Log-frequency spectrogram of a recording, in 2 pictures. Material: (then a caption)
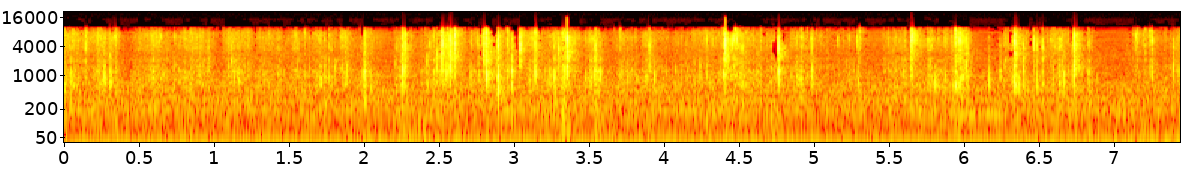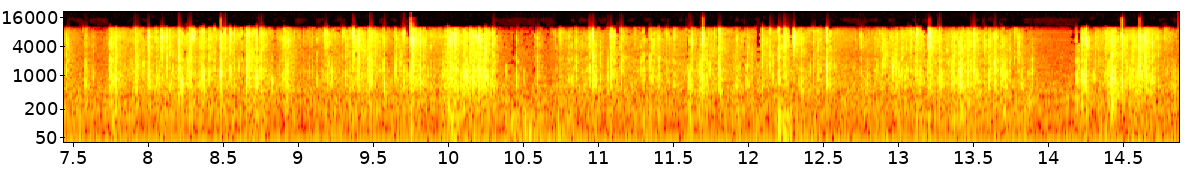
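Plastic film. Hands quickly crinkle a full, clear plastic cellophane bag of wrapped candies. The result is a dense, continuous stream of sharp, bright crackles and rustles, with louder bursts toward the second half.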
